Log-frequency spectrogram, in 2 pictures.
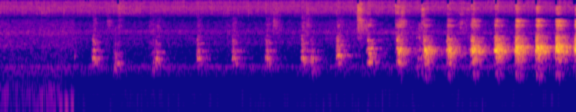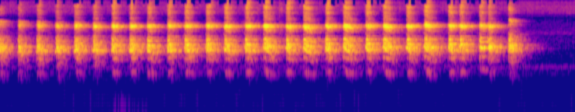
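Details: Female chukar partridge in Pakistan giving a series of harsh clucking notes that speed up and grow louder into a rapid, rhythmic chuk-chuk-chukar chatter lasting about seven seconds.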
